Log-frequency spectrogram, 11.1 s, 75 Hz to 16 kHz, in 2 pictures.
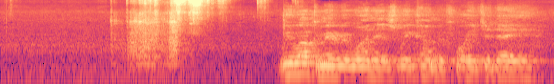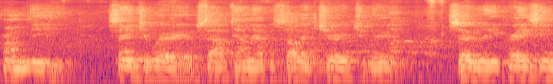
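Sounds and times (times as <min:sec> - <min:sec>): man speaking: 0:02.8 - 0:11.0.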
